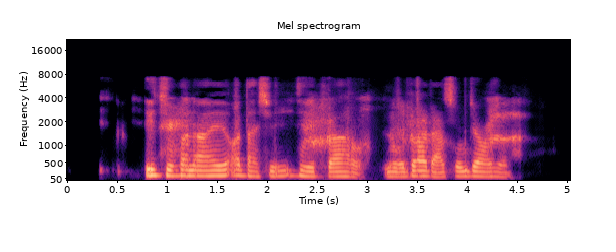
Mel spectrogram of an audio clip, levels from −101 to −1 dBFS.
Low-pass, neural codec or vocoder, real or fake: 7.2 kHz; codec, 24 kHz, 1.2 kbps, DualCodec; fake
